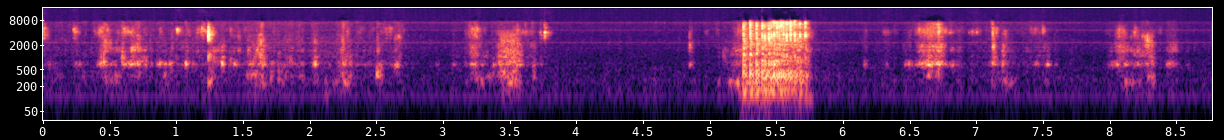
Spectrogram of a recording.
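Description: Hands handling and rustling an artificial flocked-evergreen wreath and its ribbon bow: scattered faint crinkles and small clicks, with one louder half-second swish about five seconds in.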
